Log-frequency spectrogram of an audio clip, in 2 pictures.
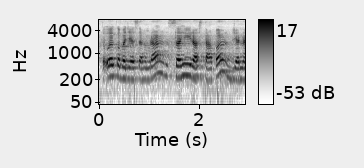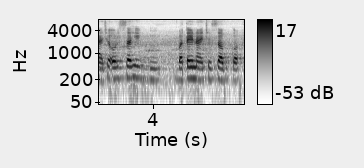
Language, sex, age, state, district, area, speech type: Maithili, female, 18-30, Bihar, Saharsa, rural, spontaneous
